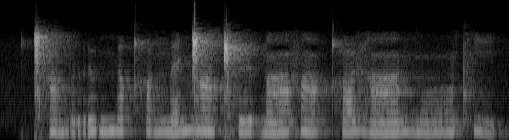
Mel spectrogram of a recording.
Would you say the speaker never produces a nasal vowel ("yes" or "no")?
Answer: no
